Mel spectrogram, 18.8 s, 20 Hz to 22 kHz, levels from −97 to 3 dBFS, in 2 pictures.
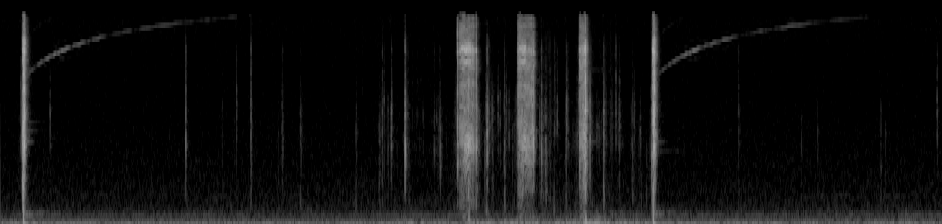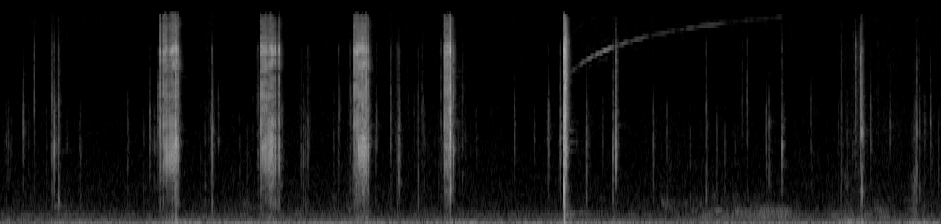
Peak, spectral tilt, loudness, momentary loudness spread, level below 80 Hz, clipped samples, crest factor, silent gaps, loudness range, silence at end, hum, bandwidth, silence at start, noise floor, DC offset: -4 dBFS; 2 dB/octave; -30 LUFS; 26 LU; -56 dBFS; under 0.1%; 34 dB; none; 10 LU; 0.8 s; none; 16.5 kHz; 0.2 s; -62 dBFS; under 0.1%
